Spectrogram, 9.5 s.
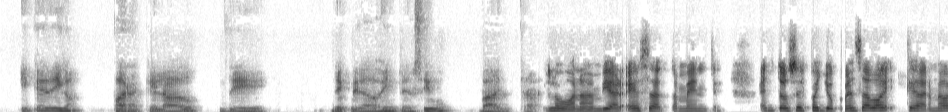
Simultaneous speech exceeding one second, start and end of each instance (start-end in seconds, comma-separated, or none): none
